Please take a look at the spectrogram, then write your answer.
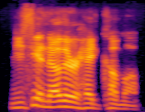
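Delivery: usual speaking voice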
